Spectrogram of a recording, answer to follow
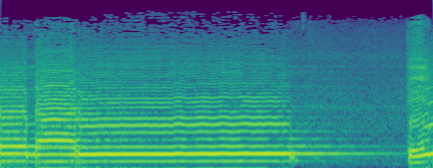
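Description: Harmonium accompanying Sikh kirtan, holding one long steady note between sung lines, then fading away over the last second.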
